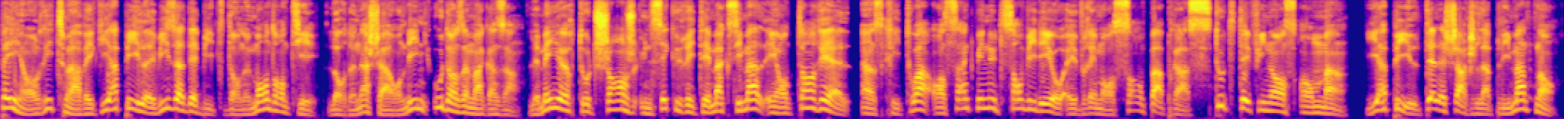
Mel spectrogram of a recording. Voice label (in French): Spotify FR; YAPEAL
